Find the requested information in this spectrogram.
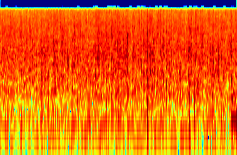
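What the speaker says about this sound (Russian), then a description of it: "Короче, дождь усиливается, мы все занесли в палатку." Heavy rain drums on a tent during a camping trip in a forest near Rostov-on-Don, a dense, even patter close overhead with no one speaking.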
